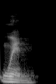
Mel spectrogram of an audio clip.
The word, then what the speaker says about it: Nguyen: So I'm really excited to have Joseph Nguyen. Is that correct pronunciation? Nguyen.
